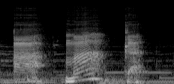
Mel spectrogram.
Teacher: la sílaba más fuerte es la ma, porque es amaca. Este sílaba tiene acento prosódico porque es la sílaba más fuerte, donde recae más el sonido, por eso es acento prosódico.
